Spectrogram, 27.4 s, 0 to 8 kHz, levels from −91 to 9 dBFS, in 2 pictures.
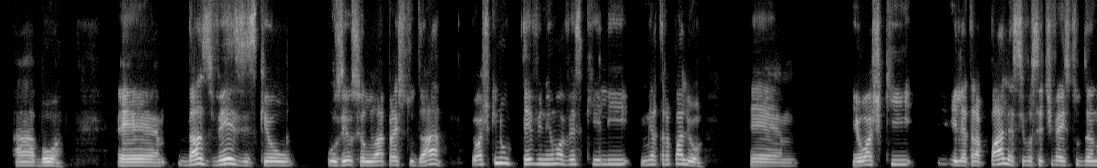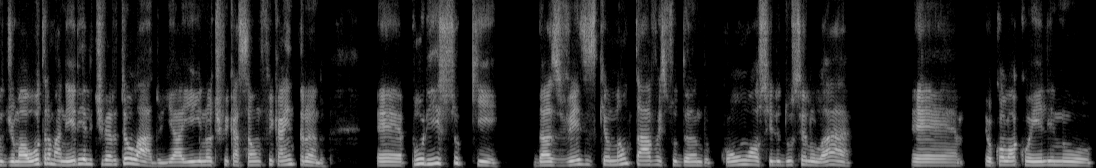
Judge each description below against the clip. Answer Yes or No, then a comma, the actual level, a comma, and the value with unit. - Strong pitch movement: No, average, 4.1 semitones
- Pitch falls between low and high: Yes, medium, 175 Hz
